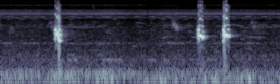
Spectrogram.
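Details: Lure recording of a young yellow-vented bulbul: three short, bright chirps, one alone and then a close pair about a quarter second apart, with a soft low hum behind.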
